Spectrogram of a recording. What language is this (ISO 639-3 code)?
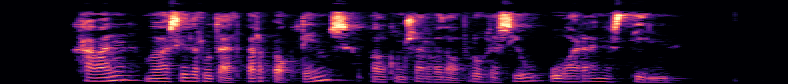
cat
